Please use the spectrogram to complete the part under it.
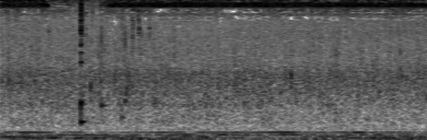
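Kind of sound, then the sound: ambience, water flowing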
